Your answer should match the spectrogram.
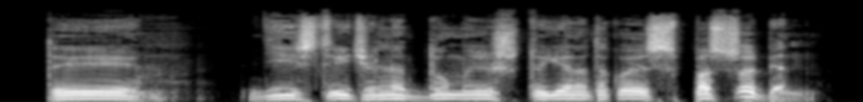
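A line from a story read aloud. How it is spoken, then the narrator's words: Growled, emperor. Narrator (Russian): рыкнул император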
